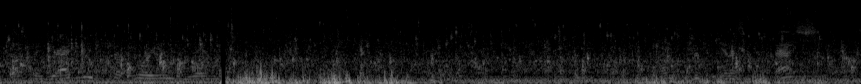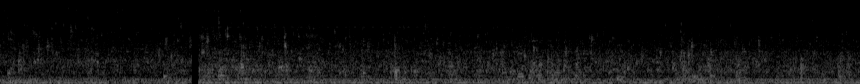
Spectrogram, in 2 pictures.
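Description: Water trickling and lapping around a small boat moving on a lake, over a steady low hum. A loud low rumble of wind on the microphone comes about two seconds in.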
